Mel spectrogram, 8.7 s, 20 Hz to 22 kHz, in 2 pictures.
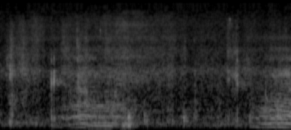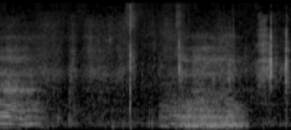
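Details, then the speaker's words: Adult man sleeping at about 2 a.m.: loud, harsh, rattling breathing in slow, uneven cycles with faint room noise, said to shake the house; heavy snoring. "that is ridiculous he snores and Shakes the entire house"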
